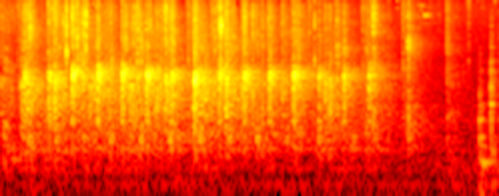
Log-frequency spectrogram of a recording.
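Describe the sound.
An audience applauds to welcome a speaker at a library event, with dense, steady clapping from many hands for about four seconds before it quickly thins out and stops.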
